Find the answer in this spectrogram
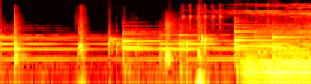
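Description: Outro jingle: a handful of bright popping sound effects over held musical tones, then a fuller music bed comes in about three seconds in.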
